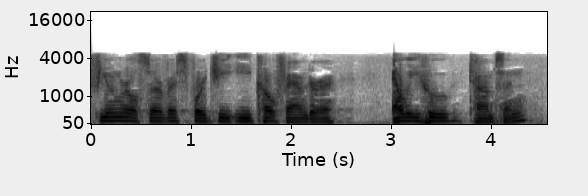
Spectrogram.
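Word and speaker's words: Elihu: years later the Lynn Unitarian Church was the site of the funeral service for GE co-founder Ellie who Thompson Ellie who is the way Wikipedia says to pronounce it I've always wondered service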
